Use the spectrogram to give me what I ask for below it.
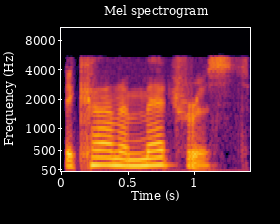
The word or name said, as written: econometrist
